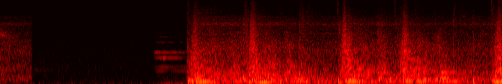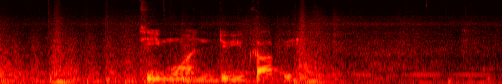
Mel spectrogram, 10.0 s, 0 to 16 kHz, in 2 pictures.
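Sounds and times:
low sustained drone: 1.6 - 10.0
steady held note: 1.6 - 10.0.

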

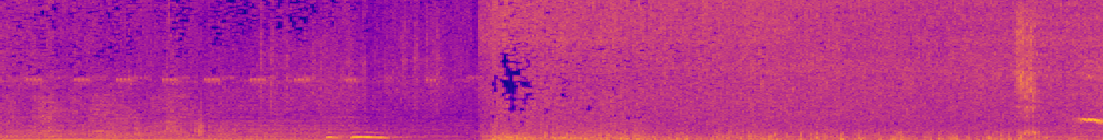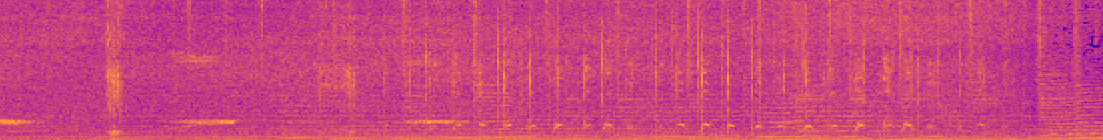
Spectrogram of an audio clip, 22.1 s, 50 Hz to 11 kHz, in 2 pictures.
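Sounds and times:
steady low rumbling noise: 0.0 - 21.5
owl hooting: 3.2 - 4.0, 10.8 - 11.5, 12.8 - 13.6, 14.4 - 21.2.

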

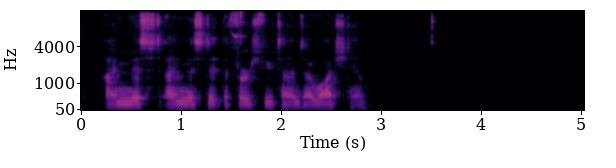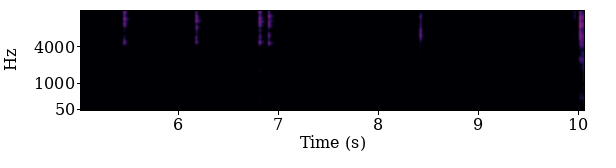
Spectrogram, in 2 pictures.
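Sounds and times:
faint computer mouse clicks: 6.2 - 7.0.

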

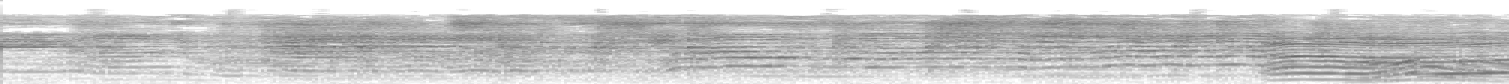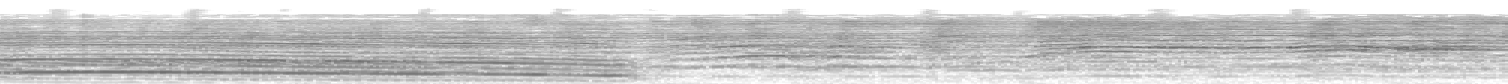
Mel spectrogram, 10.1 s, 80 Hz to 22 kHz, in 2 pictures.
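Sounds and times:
two voices singing long note: 4.2 - 7.2.

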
